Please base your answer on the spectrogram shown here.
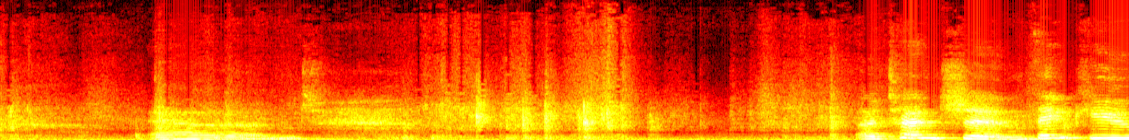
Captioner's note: shuffling and box noises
